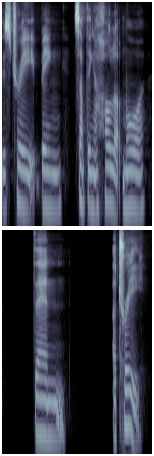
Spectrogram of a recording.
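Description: A woman with an Australian accent speaks at a very deep, low pitch with fairly even intonation. The recording is very clean, with a silent background. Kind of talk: interview conversation. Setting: face-to-face at a retreat centre.

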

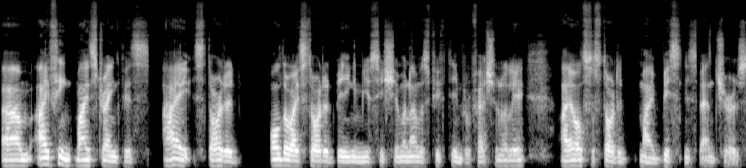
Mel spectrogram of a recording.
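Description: With a Swedish accent, a man talks at a moderate pace in a fairly low voice with fairly even intonation, recorded very cleanly against a silent background with a dry, close sound and no echo. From Sweden. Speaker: real estate agent. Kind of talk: casual chat.

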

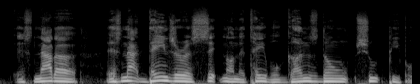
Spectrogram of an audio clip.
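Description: On a very clean recording with a silent background, the sound is dry and close with no echo. A man speaks at a fairly quick pace in a dark, mellow tone. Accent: American. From Jamaica, then the Bronx, New York from age nine. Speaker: comedian. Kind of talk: casual chat.

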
